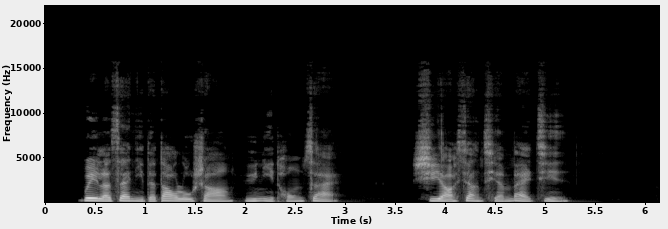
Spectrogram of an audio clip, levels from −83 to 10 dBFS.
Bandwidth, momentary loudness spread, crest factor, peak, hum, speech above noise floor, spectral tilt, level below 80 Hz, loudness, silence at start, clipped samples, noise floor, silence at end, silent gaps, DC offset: 14.5 kHz; 13 LU; 20 dB; 0 dBFS; none; 60 dB; -5.5 dB/octave; -58 dBFS; -20 LUFS; 0.4 s; under 0.1%; -79 dBFS; 0.9 s; 3.54-3.62 s; under 0.1%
